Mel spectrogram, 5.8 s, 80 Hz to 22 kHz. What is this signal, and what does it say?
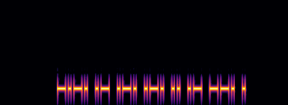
Morse code, heard as a keyed tone, about 22 wpm, 700 Hz. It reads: CARRIAGE
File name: practice / 22wpm / Eight Letter Words - 22wpm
